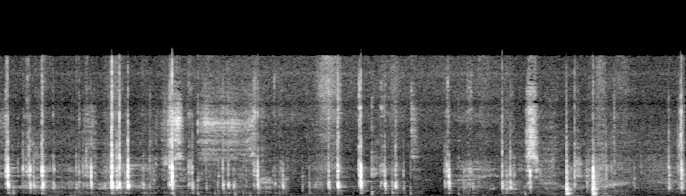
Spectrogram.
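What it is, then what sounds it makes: Plastic mechanical keyboard. A full-size black plastic mechanical gaming keyboard with a cable and solid body has its keys tapped and typed with the fingertips, then is lifted and tilted in the hands. Short, sharp clicks and clacks sound in uneven bursts with quieter rustling and handling noise between them, keeping a crisp, mid-to-bright plastic tone with almost no low end.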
